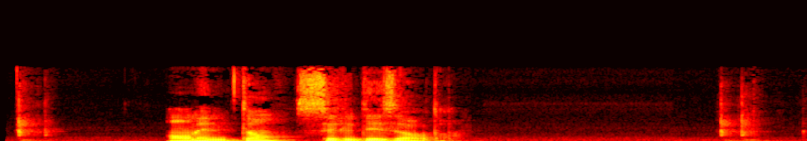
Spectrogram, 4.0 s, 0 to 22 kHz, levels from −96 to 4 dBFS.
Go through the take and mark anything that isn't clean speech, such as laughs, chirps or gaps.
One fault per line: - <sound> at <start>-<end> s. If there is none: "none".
none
